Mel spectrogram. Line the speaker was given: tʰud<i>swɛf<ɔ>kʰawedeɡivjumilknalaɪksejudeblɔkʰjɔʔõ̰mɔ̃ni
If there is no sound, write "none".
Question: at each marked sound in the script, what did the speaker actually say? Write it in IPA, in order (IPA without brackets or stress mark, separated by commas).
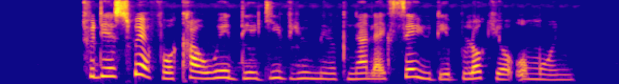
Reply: e, ɔ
